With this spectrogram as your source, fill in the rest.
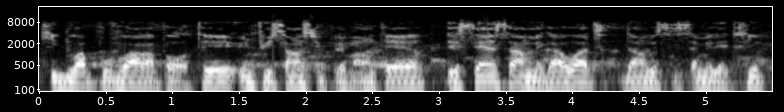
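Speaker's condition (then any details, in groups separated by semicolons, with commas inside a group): No condition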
